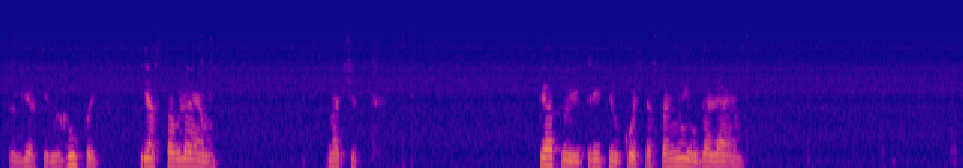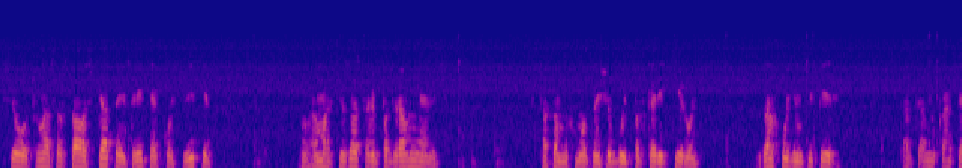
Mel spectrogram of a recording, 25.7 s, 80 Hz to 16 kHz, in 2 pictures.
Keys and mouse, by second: 2.8 click, 4.3 click, 5.5 click, 8.8 click, 10.0 click, 11.0 click, 12.0 click, 14.5-16.5 middle drag, 17.8-19.4 middle drag, 22.6-23.9 drag, 25.3-25.6 drag.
